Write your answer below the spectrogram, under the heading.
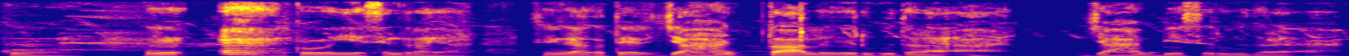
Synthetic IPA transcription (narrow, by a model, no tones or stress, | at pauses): kɔ | kɔjesind̪ɾajasindɾakɔt̪ɛɾd͡ʒaɦãt̪alɾuɡud̪aɽajʔa | d͡ʒaɦãbɛsɾuɡud̪aɽaja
